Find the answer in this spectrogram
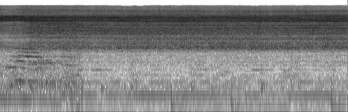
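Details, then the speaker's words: Steady high-pitched hiss and whine with a low hum beneath: a hand drill making a pilot hole through the cortical bone for placing a site-specific orthodontic mini-implant (TAD). "on a similar patient a pilot hole through the cortical bone is achieved using a hand drill"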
